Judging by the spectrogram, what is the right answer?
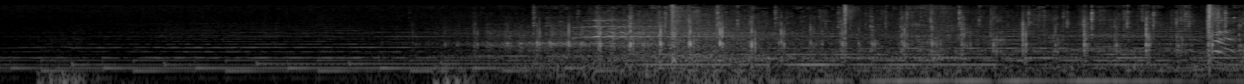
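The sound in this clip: Clip-clop of horse hooves as a horse-drawn carriage passes, a steady run of sharp hoof strikes that becomes fuller and slightly louder partway through.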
